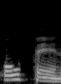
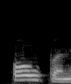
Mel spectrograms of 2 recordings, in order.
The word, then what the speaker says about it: open: Open, eu não falo open, eu falo open, então essa aqui é a sílaba mais forte.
